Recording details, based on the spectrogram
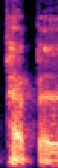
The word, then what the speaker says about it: Pepe: You know, it's like that West African pronunciation, really Ghana and Nigerian pronunciation of Pepe.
